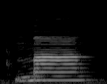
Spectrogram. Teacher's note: if the pitch of my voice was flat, this means mother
